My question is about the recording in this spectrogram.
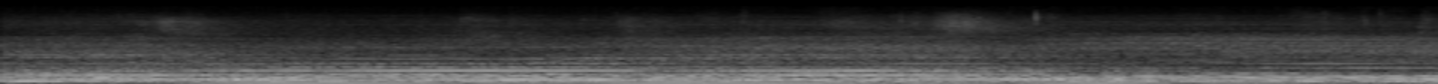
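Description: A choir singing slow, sustained chords, the held notes ringing on in a large stone cathedral.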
